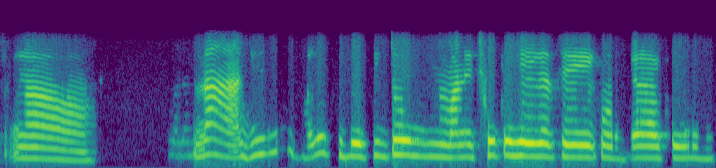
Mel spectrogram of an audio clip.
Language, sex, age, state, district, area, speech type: Bengali, female, 60+, West Bengal, Alipurduar, rural, conversation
